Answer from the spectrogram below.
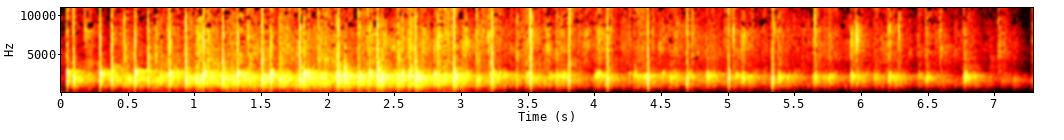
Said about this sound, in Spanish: Ha sido un auténtico placer y yo quiero daros el último aplauso a vosotros porque os lo habéis ganado y a todos nuestros oyentes en Internet.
